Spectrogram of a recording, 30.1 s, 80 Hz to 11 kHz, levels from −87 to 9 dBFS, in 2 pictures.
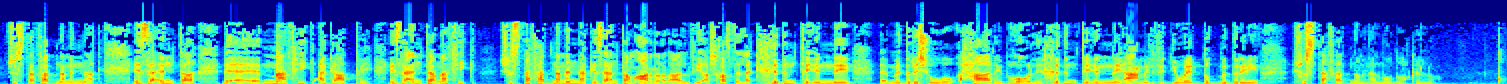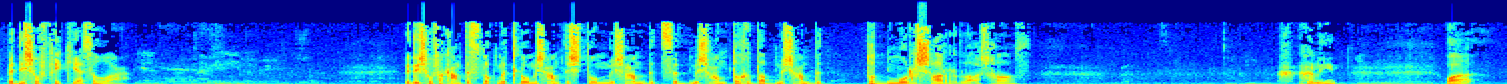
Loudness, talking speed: -14 LUFS, 135 wpm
